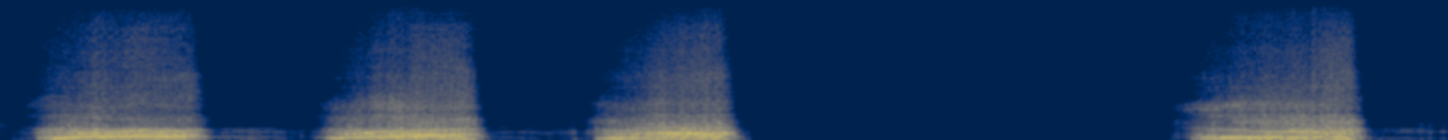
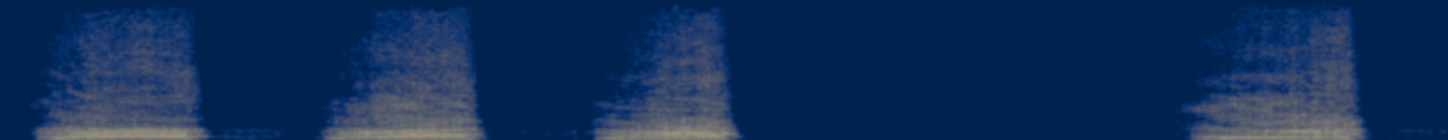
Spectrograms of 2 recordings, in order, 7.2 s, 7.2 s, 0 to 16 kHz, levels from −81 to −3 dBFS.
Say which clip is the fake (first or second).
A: first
